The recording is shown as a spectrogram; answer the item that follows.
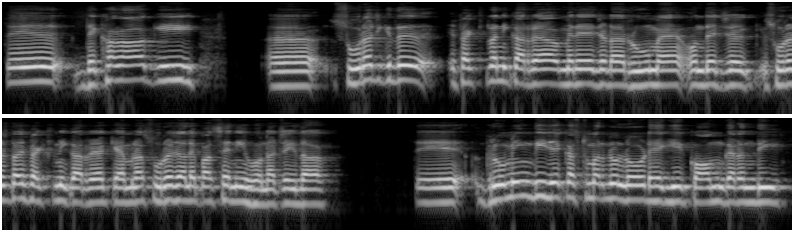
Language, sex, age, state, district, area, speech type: Punjabi, male, 30-45, Punjab, Fazilka, rural, spontaneous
